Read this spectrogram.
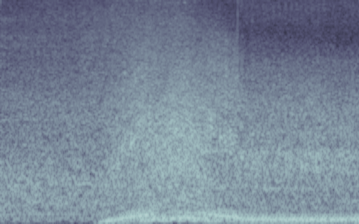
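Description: A vehicle engine starts up and revs with a low rising hum.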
